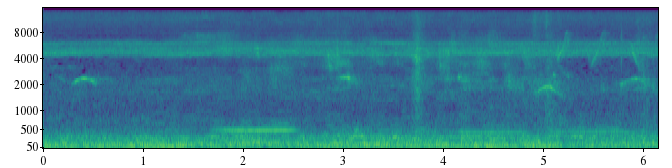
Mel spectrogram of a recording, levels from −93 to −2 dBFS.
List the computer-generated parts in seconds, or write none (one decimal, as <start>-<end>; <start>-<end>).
1.2-4.9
